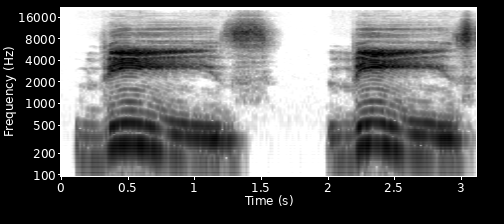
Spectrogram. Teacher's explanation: the S is kind of making a little bit of a Z sound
